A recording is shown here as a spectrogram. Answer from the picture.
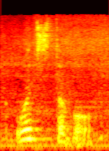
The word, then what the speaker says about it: Whitstable: Um, we're currently in the UK, in Whitstable.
